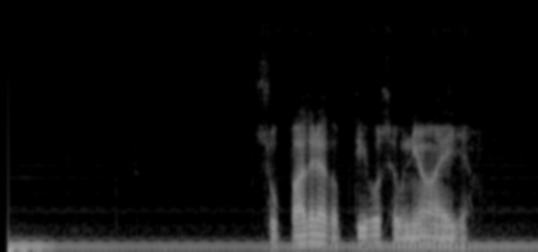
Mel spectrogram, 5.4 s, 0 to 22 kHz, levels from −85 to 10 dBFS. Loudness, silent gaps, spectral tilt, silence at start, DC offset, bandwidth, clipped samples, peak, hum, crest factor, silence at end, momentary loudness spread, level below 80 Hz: -32 LUFS; none; -8 dB/octave; 0.05 s; under 0.1%; 14.5 kHz; under 0.1%; -12 dBFS; 60 Hz at -45 dBFS; 22 dB; 0 s; 23 LU; -42 dBFS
